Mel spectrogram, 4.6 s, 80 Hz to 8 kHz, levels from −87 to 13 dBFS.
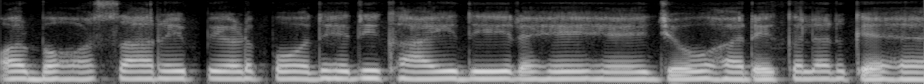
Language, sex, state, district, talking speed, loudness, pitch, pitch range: Hindi, female, Chandigarh, Chandigarh, 180 wpm, -13 LUFS, 215 Hz, 205-215 Hz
